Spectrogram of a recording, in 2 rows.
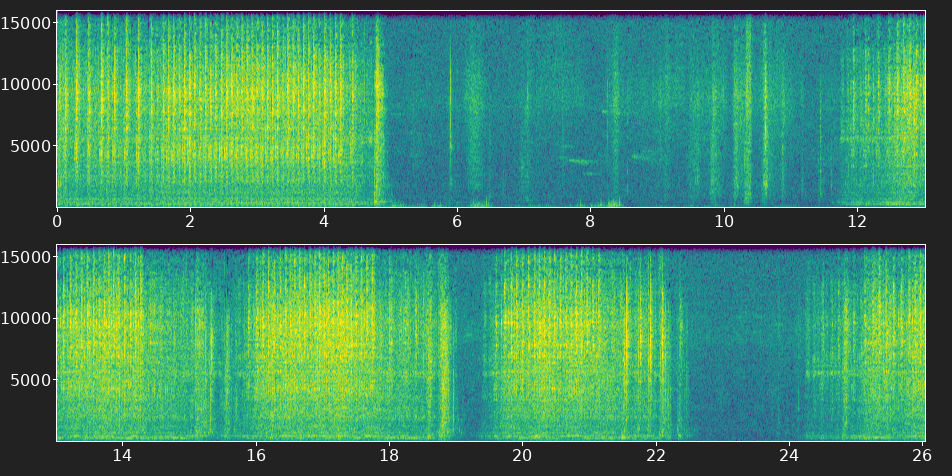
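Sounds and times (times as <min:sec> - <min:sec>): small motorcycle engine buzzing: 0:00.0 - 0:05.0, 0:11.5 - 0:22.6, 0:24.1 - 0:26.0.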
